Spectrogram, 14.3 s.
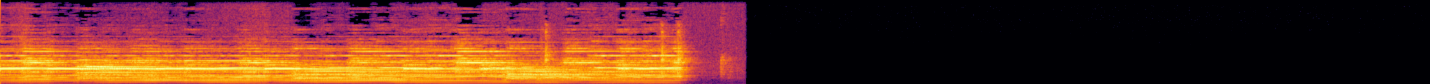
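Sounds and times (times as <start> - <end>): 
bell tolling: 0.0 - 7.0.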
